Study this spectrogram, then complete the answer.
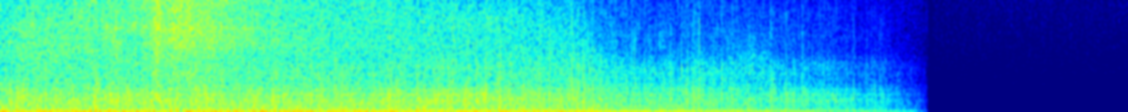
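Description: A jet engine roars steadily, then fades away.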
